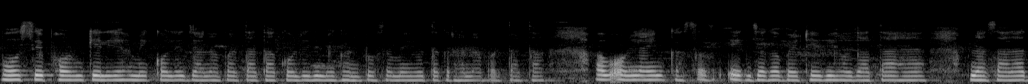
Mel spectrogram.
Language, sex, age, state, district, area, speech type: Hindi, female, 18-30, Bihar, Madhepura, rural, spontaneous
